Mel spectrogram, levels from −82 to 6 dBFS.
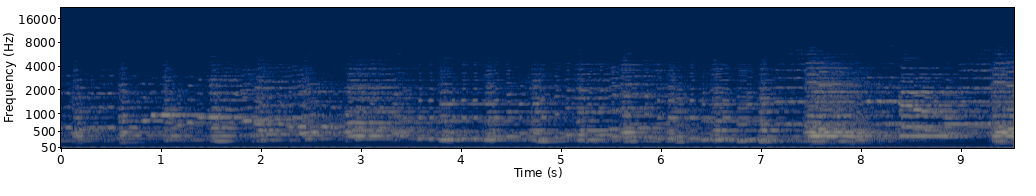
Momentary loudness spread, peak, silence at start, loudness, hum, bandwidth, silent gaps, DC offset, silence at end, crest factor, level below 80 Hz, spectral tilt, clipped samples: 8 LU; -24 dBFS; 0 s; -43 LUFS; none; 12 kHz; none; 0.2%; 0 s; 20 dB; -74 dBFS; -4 dB/octave; under 0.1%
